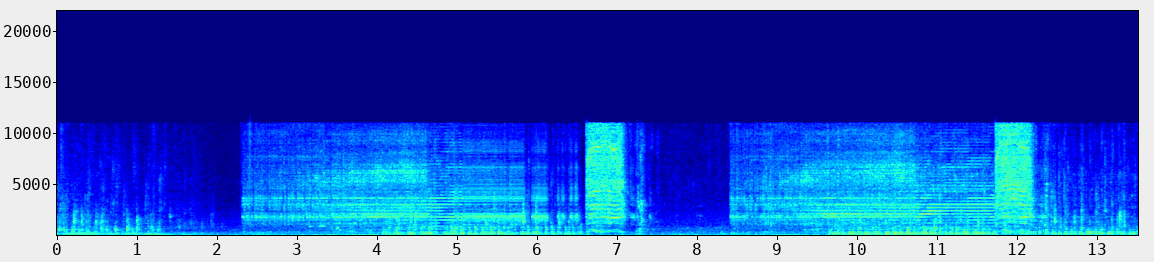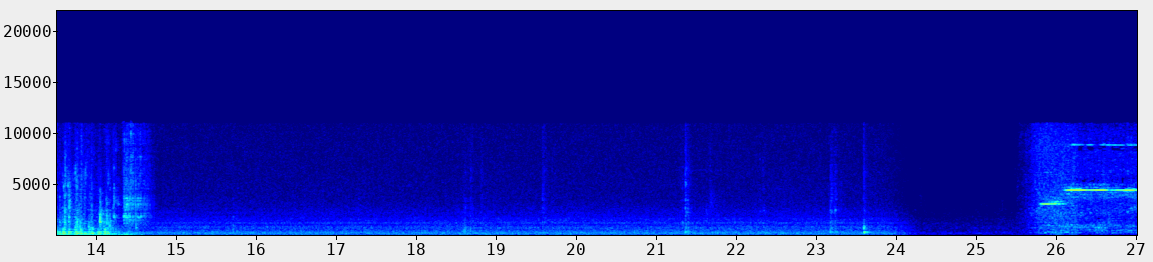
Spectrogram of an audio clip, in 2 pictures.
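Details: DIY positive pressure mechanical ventilator (volume 1.4 L, flow 100 l/min, pressure 250 mmH2O, intrinsic PEEP 100 mmH2O) operating: two long rushing, whirring mechanical bursts, then a quieter steady hum.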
